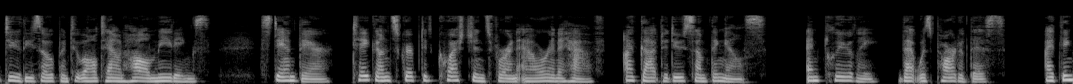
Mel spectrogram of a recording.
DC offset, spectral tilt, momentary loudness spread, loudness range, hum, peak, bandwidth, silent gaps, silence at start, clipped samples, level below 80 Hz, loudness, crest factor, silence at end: under 0.1%; -5 dB/octave; 8 LU; 2 LU; none; -8 dBFS; 10.5 kHz; 7.69-8.05 s, 10.06-10.43 s; 0.05 s; under 0.1%; -60 dBFS; -24 LUFS; 16 dB; 0 s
